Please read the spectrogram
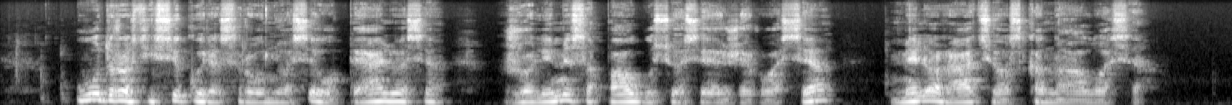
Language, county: Lithuanian, Kaunas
